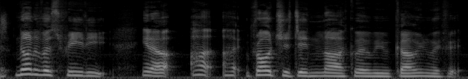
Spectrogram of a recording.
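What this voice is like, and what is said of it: Imitates another person's voice. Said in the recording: “That's very good, by the way. That's a very good Pete impersonation.”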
